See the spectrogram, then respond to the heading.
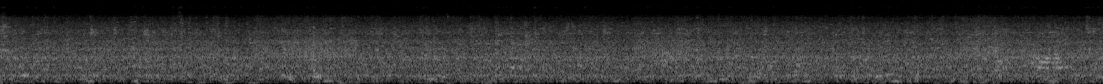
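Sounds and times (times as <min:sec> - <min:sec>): rain falling: 0:00.0 - 0:11.0.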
